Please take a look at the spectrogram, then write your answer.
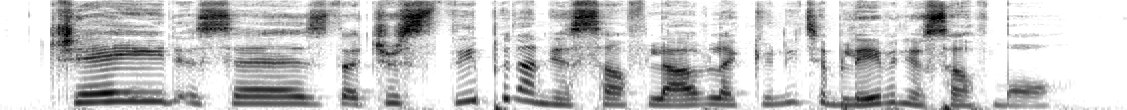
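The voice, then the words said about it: Put-on English accent. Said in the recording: “I hit that English accent ... English people are going to be like, no, you didn't”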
